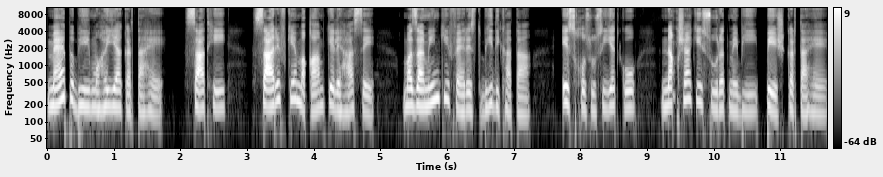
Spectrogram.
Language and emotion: Urdu, neutral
